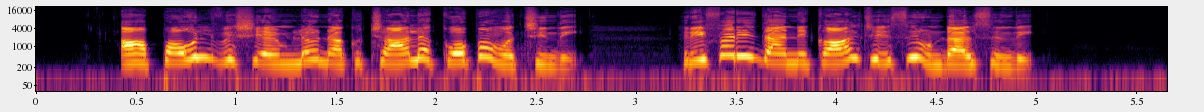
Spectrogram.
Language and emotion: Telugu, angry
